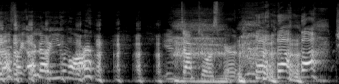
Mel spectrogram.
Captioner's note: laughing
